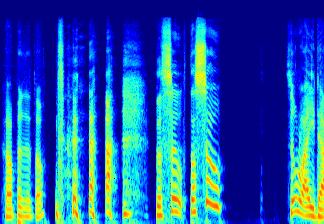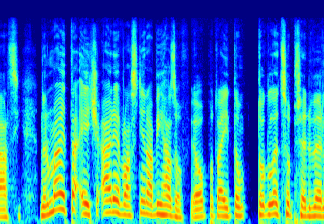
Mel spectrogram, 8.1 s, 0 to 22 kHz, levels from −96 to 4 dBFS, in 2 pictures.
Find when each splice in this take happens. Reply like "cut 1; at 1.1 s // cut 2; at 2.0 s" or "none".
none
